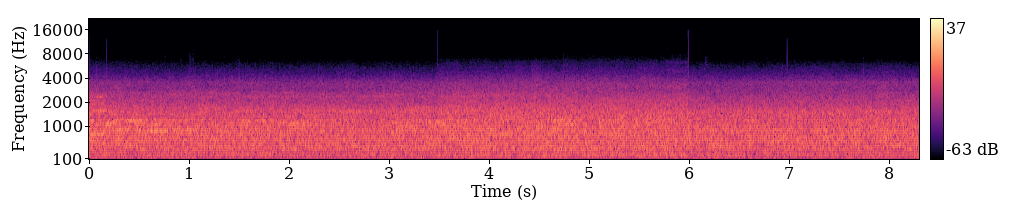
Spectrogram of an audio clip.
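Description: Steady, even rushing noise of outdoor harbour ambience, without any distinct events.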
